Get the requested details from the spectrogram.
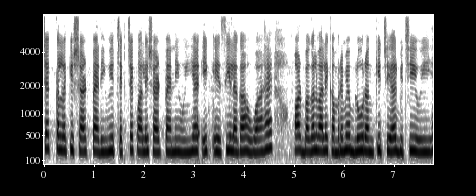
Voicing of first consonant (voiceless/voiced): voiceless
